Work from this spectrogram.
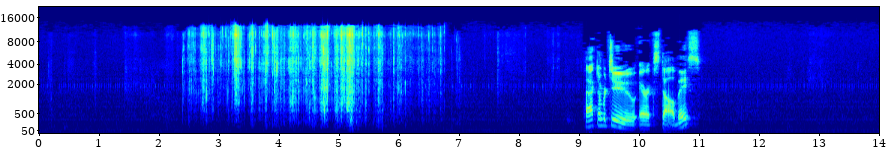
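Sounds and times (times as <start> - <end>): wrapper crinkling and tearing: 2.4 - 7.0.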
